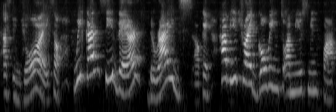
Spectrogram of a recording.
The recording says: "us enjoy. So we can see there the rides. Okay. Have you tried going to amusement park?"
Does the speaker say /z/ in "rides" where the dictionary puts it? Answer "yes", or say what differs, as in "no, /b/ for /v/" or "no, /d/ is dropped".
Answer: no, /s/ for /z/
